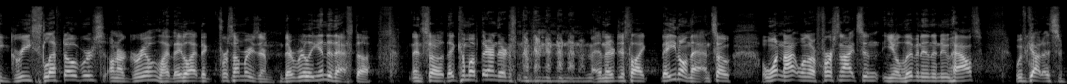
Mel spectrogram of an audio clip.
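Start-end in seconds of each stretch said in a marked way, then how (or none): 5.2-5.9 raccoons munching away, rapid nom-noms; imitated munching. Raccoons eating grill leftovers, imitated greedy munching. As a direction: gobble it up in quick repeated noms.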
